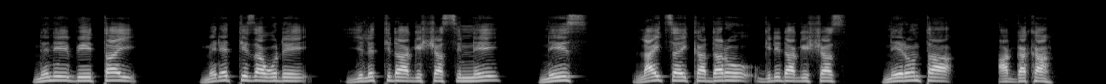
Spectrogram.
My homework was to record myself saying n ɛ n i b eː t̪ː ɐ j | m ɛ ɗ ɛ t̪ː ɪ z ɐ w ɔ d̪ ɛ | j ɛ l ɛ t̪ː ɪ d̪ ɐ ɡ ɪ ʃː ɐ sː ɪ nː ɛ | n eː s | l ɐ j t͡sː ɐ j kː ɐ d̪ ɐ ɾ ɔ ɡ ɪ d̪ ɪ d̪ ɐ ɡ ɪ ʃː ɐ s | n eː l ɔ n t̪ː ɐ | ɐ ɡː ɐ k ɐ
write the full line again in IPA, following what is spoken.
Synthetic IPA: n ɛ n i b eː t̪ː ɐ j | m ɛ ɗ ɛ t̪ː ɪ z ɐ w ɔ d̪ ɛ | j ɛ l ɛ t̪ː ɪ d̪ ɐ ɡ ɪ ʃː ɐ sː ɪ nː ɛ | n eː s | l ɐ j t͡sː ɐ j kː ɐ d̪ ɐ ɾ ɔ ɡ ɪ d̪ ɪ d̪ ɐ ɡ ɪ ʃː ɐ s | n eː ɾ ɔ n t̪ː ɐ | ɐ ɡː ɐ k ɐ

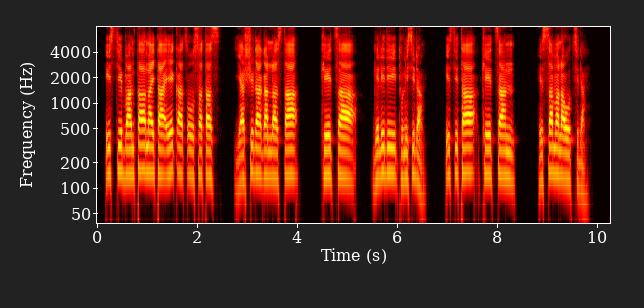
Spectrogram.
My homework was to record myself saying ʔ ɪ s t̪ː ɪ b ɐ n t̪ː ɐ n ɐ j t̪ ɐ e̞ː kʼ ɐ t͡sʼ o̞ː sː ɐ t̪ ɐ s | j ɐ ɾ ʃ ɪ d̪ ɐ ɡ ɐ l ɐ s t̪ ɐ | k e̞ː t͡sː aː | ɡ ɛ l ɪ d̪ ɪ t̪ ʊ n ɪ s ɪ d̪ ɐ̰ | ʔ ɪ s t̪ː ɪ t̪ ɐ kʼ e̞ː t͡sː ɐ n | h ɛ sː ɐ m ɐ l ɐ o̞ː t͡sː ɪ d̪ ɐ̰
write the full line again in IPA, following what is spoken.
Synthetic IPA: ʔ ɪ s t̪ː ɪ b ɐ n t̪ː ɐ n ɐ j t̪ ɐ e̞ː kʼ ɐ t͡sʼ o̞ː sː ɐ t̪ ɐ s | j ɐ ɾ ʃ ɪ d̪ ɐ ɡ ɐ lː ɐ s t̪ ɐ | k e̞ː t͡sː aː | ɡ ɛ l ɪ d̪ ɪ t̪ ʊ n ɪ s ɪ d̪ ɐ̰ | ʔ ɪ s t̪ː ɪ t̪ ɐ k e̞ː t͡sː ɐ n | h ɛ sː ɐ m ɐ l ɐ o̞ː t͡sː ɪ d̪ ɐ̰

